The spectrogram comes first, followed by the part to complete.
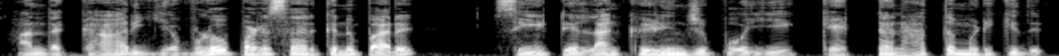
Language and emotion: Tamil, disgusted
